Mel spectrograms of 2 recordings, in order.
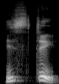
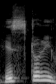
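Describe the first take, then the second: First: The word has only two syllables. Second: The word has three full syllables. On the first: The speaker calls it right. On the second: The speaker calls it wrong.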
